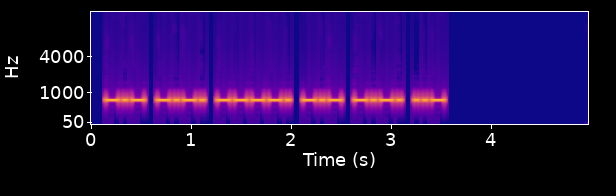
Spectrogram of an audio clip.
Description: Morse code, heard as a keyed tone, about 28 wpm, 700 Hz. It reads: KC9KCU
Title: USA Callsign DE Callsign 28wpm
